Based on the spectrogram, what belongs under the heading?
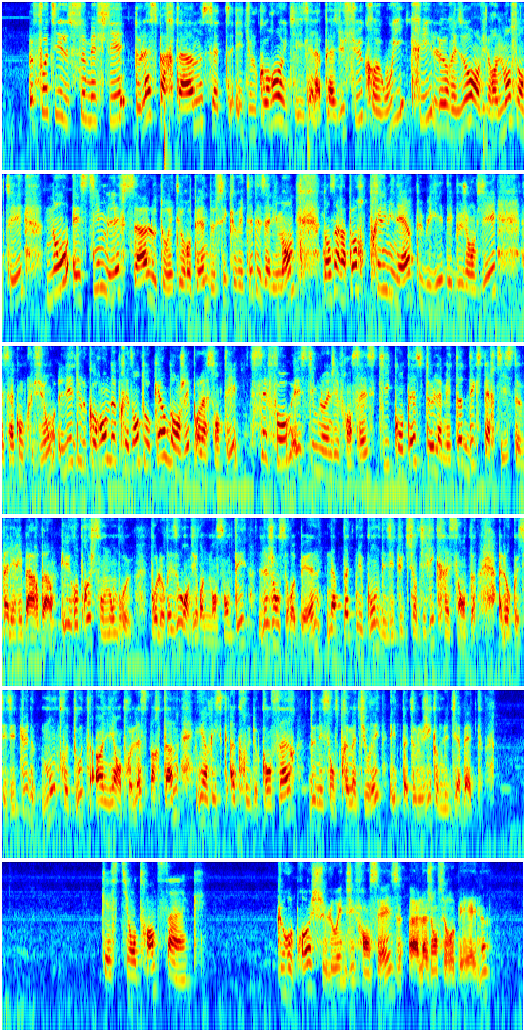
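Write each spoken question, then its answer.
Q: Que reproche l'ONG française à l'agence européenne ?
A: De ne pas avoir tenu compte des études scientifiques récentes (méthode d'expertise contestée).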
